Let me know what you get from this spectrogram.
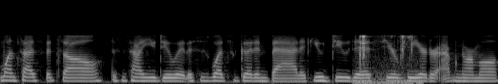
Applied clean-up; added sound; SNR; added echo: none; Keys jangling; 2 dB; none.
